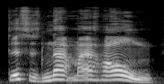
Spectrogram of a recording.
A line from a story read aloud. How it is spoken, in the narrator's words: she screamed forcefully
